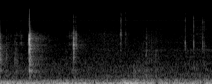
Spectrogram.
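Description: Light clicks and taps of a brass rifle case being picked out of a plastic loading block and handled against a digital caliper, about five scattered clicks over a low steady hum.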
